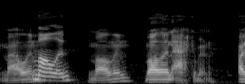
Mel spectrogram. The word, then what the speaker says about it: Malin: One day, after attending his ex-fiancée's wedding, he stumbles into this lovely young lady named Lila, played by Malin Ackerman. That's how you pronounce her name, right? Malin?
